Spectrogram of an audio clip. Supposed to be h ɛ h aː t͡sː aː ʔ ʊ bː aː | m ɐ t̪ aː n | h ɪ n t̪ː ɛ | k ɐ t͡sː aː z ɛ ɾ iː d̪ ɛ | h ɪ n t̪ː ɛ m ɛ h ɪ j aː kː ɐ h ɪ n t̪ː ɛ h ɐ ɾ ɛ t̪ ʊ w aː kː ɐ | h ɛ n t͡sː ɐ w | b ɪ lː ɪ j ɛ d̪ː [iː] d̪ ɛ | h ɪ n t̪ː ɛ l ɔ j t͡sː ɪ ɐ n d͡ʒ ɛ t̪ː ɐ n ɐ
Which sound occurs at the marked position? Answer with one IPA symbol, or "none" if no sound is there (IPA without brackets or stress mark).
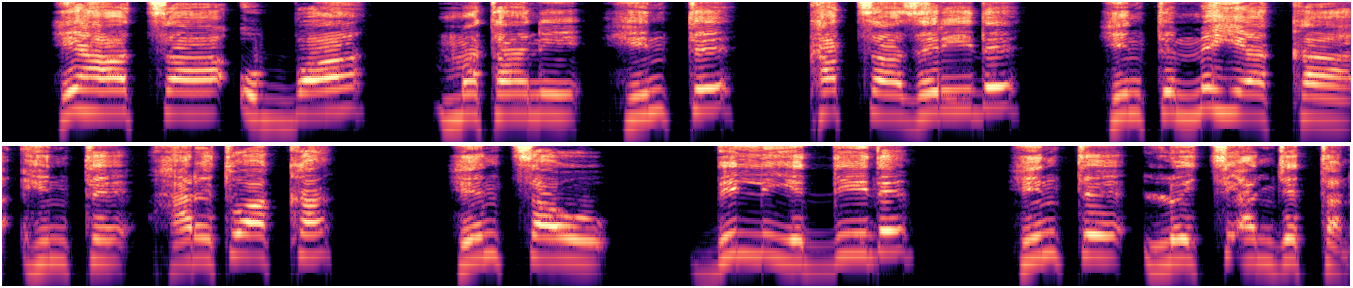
iː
